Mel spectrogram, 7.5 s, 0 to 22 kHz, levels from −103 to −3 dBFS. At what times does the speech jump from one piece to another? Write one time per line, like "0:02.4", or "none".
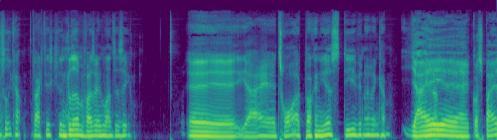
0:06.0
